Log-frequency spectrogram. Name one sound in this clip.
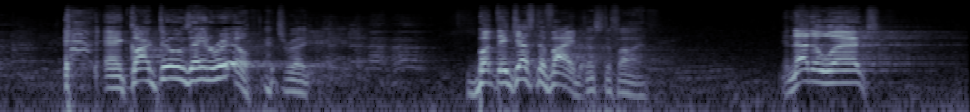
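A middle-aged man speaks expressively into a microphone, with pauses.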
